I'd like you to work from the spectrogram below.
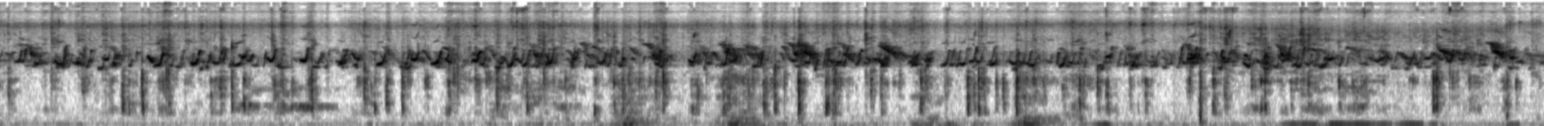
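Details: A crowd of colour-dyed baby chicks chirping nonstop, their shrill, rapid peeps overlapping into a constant high twittering, with occasional soft low thuds in the background.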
